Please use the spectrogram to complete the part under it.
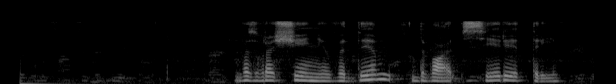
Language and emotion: Russian, neutral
